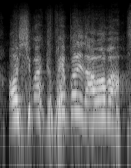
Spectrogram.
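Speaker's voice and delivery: loud, hammed-up urgent demand; impatient urging. Desperate person outside an occupied toilet, loud impatient urging. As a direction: hurry them out, blurting it loudly.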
